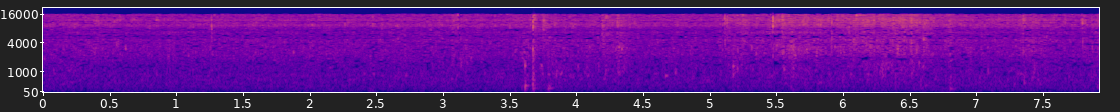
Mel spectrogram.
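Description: Shallow stream running and trickling over rocks close around the microphone, with one brief sharp knock a little past halfway.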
